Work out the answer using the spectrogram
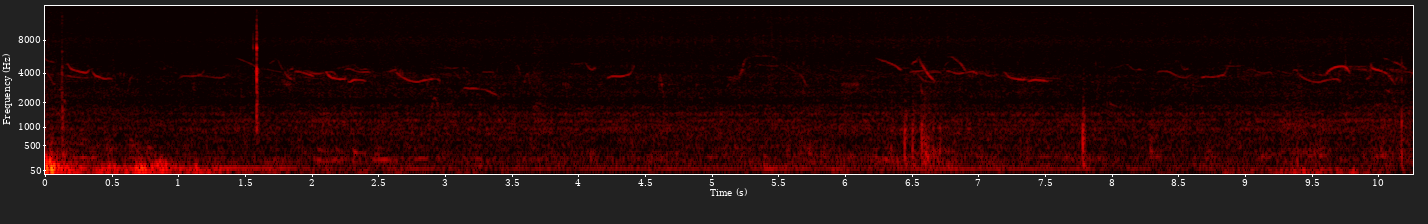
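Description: Small birds chirping, with many quick rising and falling high notes through the whole stretch. A low rumble sounds in the first second, and a faint low hum runs underneath until near the end.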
